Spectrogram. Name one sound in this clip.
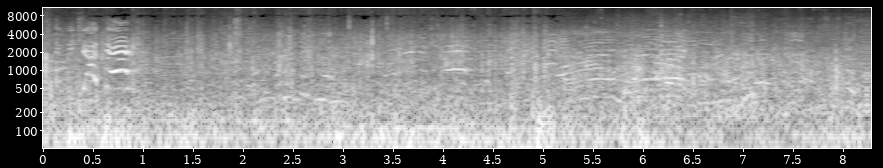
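Children shout and call out across an open outdoor field.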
